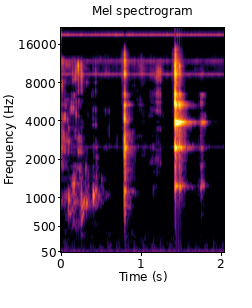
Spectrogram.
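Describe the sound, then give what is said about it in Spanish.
A drink is poured into a glass, a short liquid trickle followed by two crisp glassy clinks, the second ringing briefly; the sounds are soft and isolated, with no voices. “¿Puede servirme otra copa?”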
